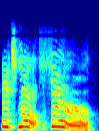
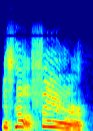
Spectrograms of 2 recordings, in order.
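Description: First: Very high, slow drawn-out wail; spoiled duke wailing that it is unfair; tantrum wail. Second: High, slow stretched-out whine; spoiled duke wailing that it is unfair; tantrum wail. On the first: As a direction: cry it out even harder like a spoiled brat. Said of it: "cried the Grand Duke". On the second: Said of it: "cried out". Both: A narrator's reading.

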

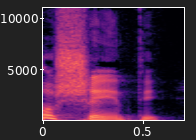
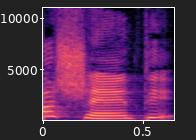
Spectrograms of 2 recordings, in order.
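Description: First: Said in the usual way. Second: Put-on caricatured soap-opera Northeastern accent, higher pitched; imitation Northeastern accent. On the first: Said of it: "A gente não fala". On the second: Comedian mocking people who imitate Northeasterners, caricatured Northeastern accent. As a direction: mimic outsiders overdoing a Northeastern accent. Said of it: "quando vai imitar o nordestino".

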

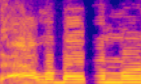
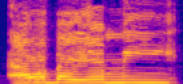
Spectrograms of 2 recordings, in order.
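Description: First: "Alabama" ending in an -er sound; Alabama as "Alabamer". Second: "Alabama" ending in an -ee sound; Alabama as "Alabammy". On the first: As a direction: say "Alabama" with a final -er. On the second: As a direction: say "Alabama" with a final -ee. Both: Shown as a demonstration. Lists variants of Alabama.

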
